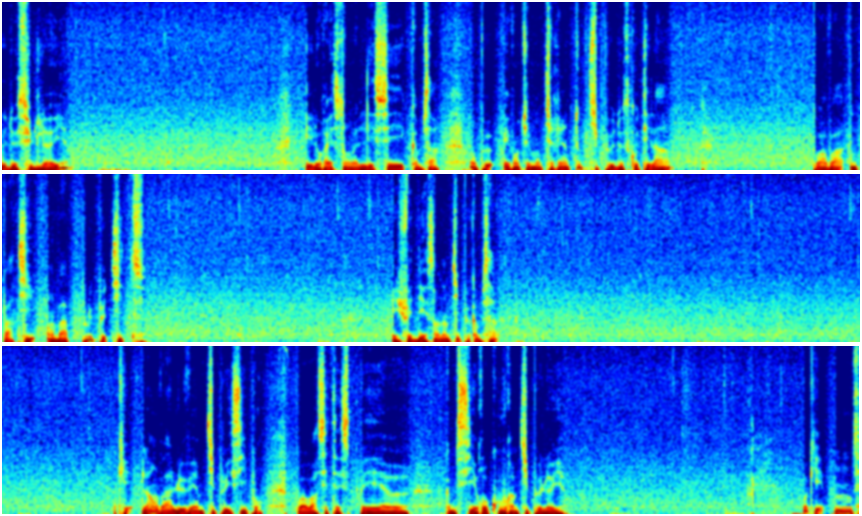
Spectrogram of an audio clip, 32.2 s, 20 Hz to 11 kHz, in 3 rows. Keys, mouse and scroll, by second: 0.8 click, 1.2 g, 2.5 middle click, 5.1 click, 5.8 g, 9.6 click, 10.2 click, 10.8 g, 12.8 click, 13.7 click, 14.0 middle click, 14.9 shift+click, 15.9 g, 17.2-19.4 middle drag, 19.4 r, 20.5 scroll down 1, 20.7 middle click, 21.4 click, 21.7 g, 22.8 middle click, 23.2 scroll down 1, 23.5 middle click, 23.8 scroll down 1, 24.1 g, 24.7 middle click, 24.9-25.6 scroll down 1, 25.6-26.0 scroll down 1, 26.2 middle click, 26.7 scroll up 2, 27.0 middle click, 27.5 middle click, 28.2 click, 28.5 middle click, 29.1 g, 30.3-30.9 scroll down 2, 30.6 Tab, 31.0-32.1 middle drag.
